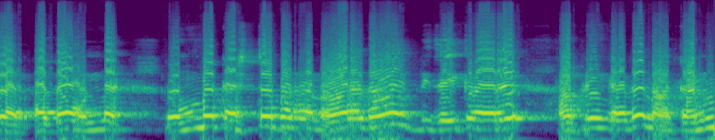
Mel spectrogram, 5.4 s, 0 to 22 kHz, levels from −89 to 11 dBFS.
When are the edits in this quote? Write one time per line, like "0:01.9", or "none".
none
